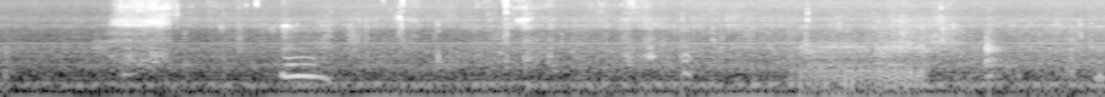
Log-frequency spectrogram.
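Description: A woman slurps noodles loudly.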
